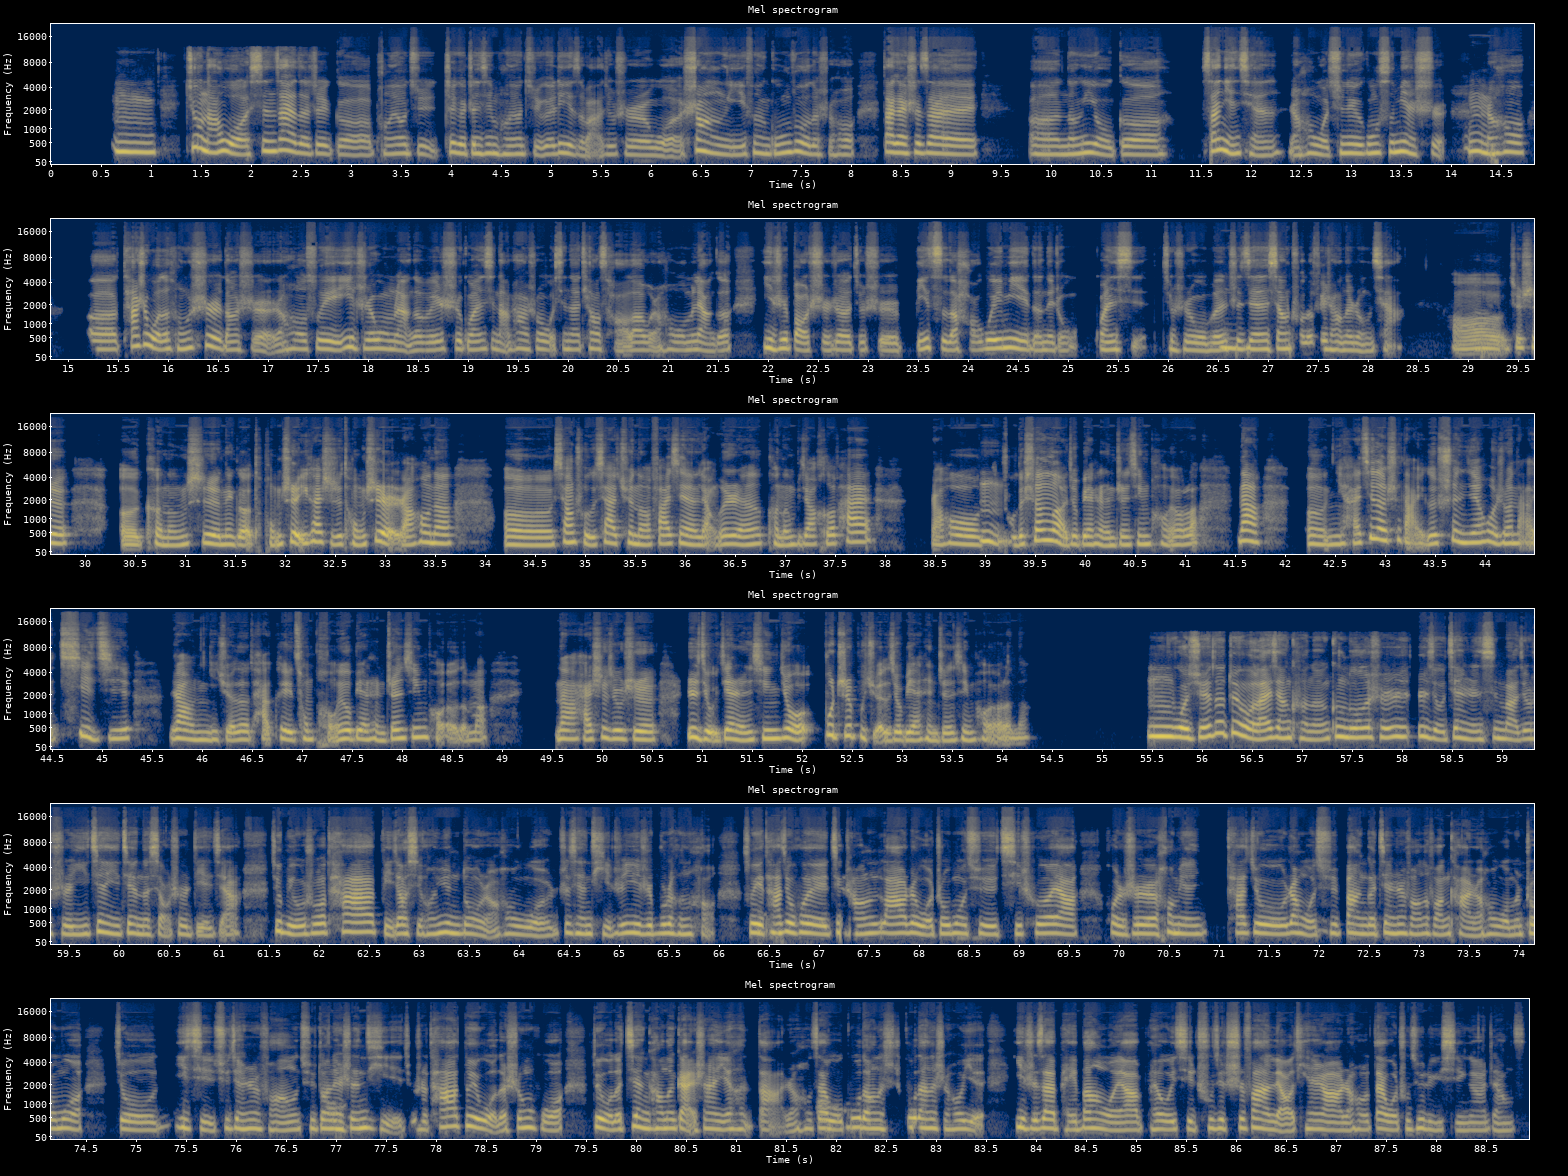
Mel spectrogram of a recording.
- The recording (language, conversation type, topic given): Chinese, podcast, 你是在什么瞬间意识到对方是真心朋友的？
- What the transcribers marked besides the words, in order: none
